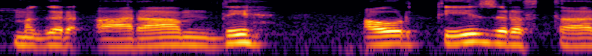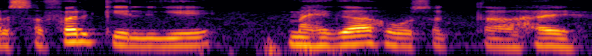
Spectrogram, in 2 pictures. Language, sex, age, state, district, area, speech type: Urdu, male, 18-30, Delhi, North East Delhi, rural, spontaneous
